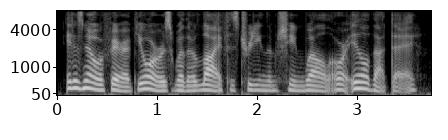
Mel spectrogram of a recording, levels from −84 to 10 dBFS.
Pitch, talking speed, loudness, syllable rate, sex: 185 Hz, 270 wpm, -16 LUFS, 6.5 syllables/s, female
